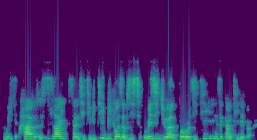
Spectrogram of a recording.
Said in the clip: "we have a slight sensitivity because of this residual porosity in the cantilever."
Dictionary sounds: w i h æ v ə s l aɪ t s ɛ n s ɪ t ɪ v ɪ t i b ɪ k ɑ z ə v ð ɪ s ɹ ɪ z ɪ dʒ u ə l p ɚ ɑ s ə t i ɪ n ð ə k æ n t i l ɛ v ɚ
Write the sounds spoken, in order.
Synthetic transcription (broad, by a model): w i h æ v ə s l aɪ t s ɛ n s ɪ t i v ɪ t i b ɪ k ɑ z ə v ð ɪ s ɹ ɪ z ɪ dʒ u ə l p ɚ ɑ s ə t i ɪ n ð ə k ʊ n t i l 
